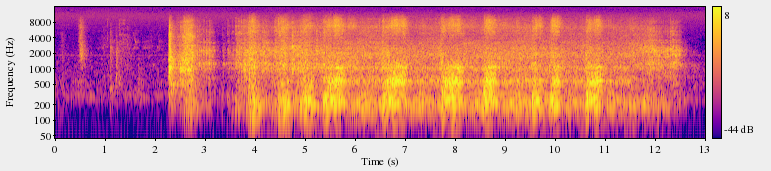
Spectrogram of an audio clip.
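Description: A 1981 Subaru wagon, fitted with a modified Hilux rear diff and Airlocker, cranks and catches after a couple of seconds, then revs repeatedly in rising and falling surges before settling, heard up close.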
